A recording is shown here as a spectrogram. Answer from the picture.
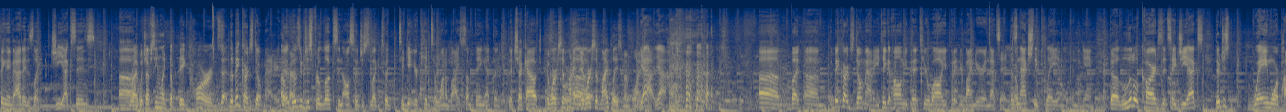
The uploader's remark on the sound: Yet another live stream at Doc's Comics & Games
